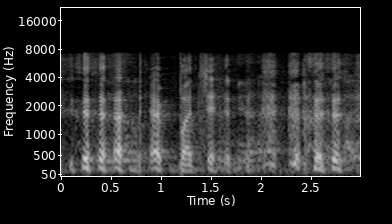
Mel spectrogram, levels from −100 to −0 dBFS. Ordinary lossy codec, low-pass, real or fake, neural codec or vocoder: none; 7.2 kHz; real; none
